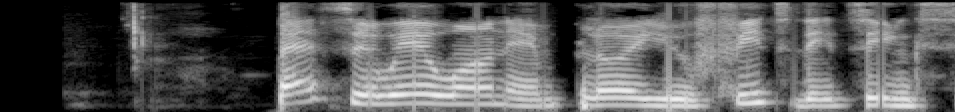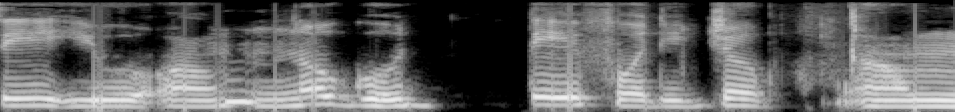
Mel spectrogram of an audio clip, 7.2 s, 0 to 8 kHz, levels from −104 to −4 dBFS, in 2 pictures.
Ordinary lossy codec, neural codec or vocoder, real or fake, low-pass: MP3, 64 kbps; none; real; 7.2 kHz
